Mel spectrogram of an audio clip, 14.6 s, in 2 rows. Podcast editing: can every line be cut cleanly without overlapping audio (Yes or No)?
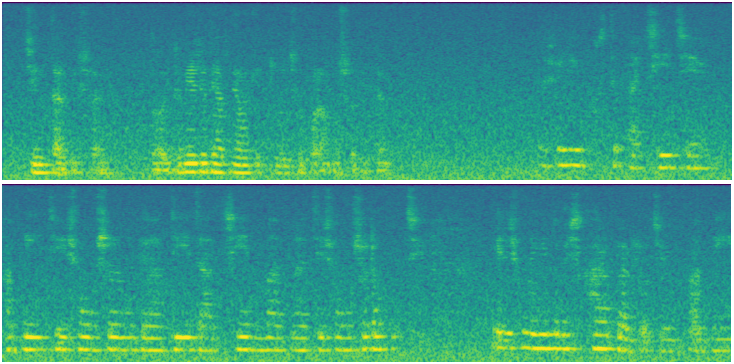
Yes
